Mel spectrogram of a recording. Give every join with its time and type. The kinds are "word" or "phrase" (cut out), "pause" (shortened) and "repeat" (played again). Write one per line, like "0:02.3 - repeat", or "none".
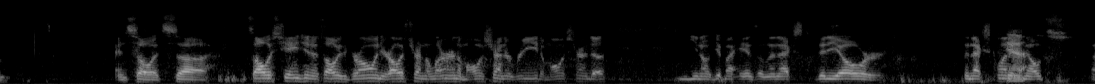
none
